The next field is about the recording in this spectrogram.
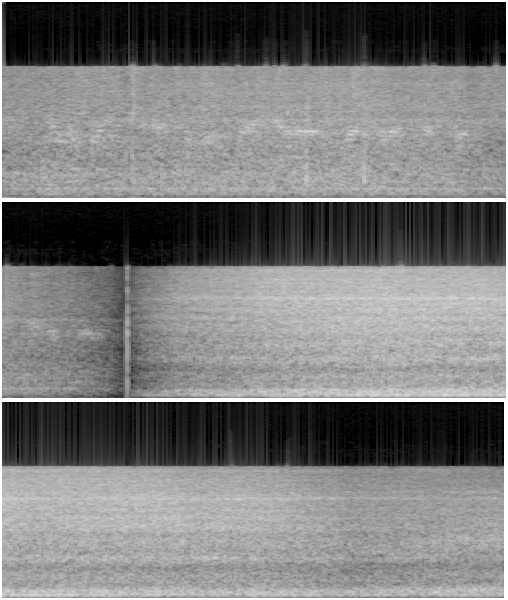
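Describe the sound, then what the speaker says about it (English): A BEA Trident jet airliner taking off, a broad steady jet roar that dips briefly, then swells louder and fuller with deep low-end rumble, sustained and fairly close. "As the BEA Trident took off that Sunday afternoon"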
